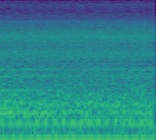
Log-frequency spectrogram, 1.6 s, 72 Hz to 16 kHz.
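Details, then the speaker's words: 2015 Rolls-Royce Wraith parts car being rebuilt, just started with key held, half interior missing so many faults expected, low on fuel: smooth, deep, steady idle hum with even low rumble, no knocks or ticks; normal idle. "still starts up it's going to have a ton of faults and things that we need to clear because half the interior is missing so that is understandable but it sounds good it definitely needs some fuel"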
